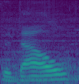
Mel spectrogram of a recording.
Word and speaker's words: Tao: Now understand that the Tao, the T is interchangeable with the D, so you may hear some people refer to it with a D pronunciation or a T pronunciation.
